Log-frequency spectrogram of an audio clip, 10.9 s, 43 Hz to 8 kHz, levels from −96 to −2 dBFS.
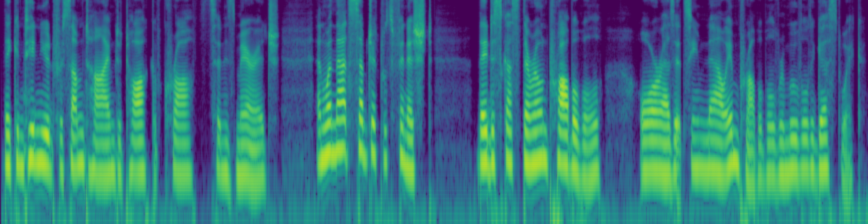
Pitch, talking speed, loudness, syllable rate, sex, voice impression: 155 Hz, 165 wpm, -21 LUFS, 5.4 syllables/s, female, very feminine, adult-like, slightly fluent, intellectual, slightly calm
